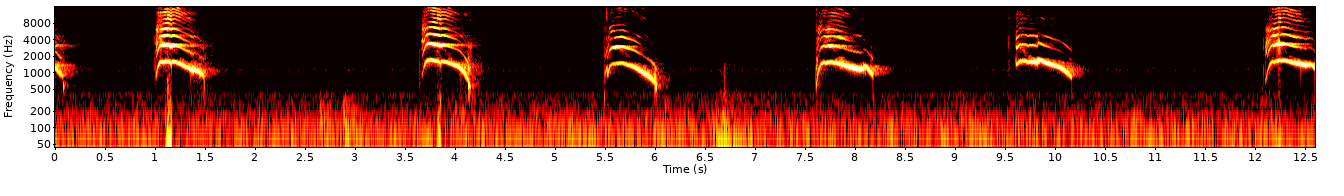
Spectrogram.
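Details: Kittens crying to draw a feral mother cat into a trap; six plaintive descending mews with strong harmonics, irregularly spaced about two seconds apart, some softer than others, otherwise silent.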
